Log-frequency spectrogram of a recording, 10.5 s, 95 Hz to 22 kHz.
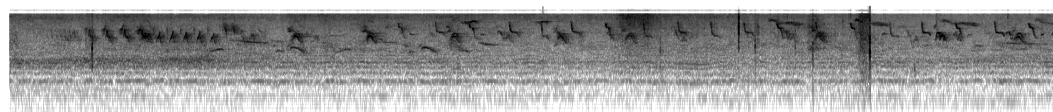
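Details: Six female red orchard mason bees, back-garden solitary bees, starting work at a new recycled-oak nest block drilled with 8mm holes; a steady low buzzing hum runs throughout under busy chirping birdsong.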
